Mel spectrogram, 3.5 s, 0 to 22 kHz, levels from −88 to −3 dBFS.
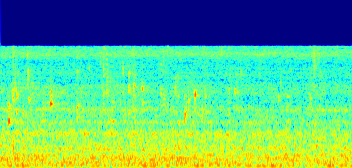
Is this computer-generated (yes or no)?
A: no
